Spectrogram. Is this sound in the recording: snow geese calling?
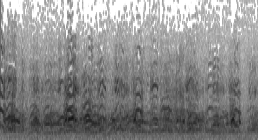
yes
